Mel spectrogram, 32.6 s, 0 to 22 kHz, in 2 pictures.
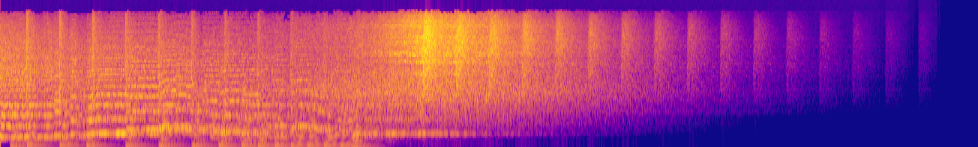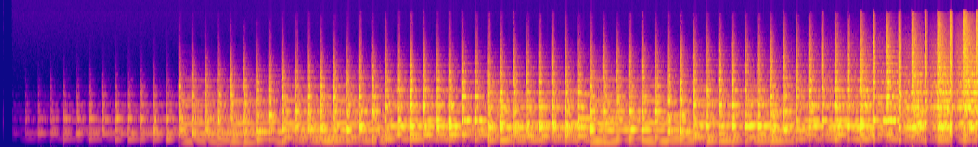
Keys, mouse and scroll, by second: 0.2 Tab, 5.5 s, 11.1 g, 17.0-17.5 scroll down 1, 23.0 Tab, 29.2-31.0 scroll down 3.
